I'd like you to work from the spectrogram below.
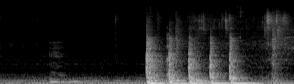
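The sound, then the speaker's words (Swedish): A fist knocks on the door of a tower, a quick run of heavy, booming knocks that breaks in after a quiet stretch and carries on to the end. “jag höjer då min knutna näve mot porten och tänker efter ett ögonblick. Eh, sen knackar jag på.”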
